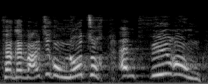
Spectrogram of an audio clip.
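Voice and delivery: high shrill outcry for help; shrieking. Acted. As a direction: scream it to the whole gym. Woman grabbed, crying out.

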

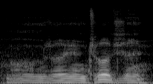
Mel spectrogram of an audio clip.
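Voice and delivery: normal talking voice

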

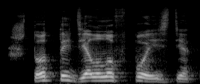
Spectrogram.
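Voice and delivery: low questioning voice; low-pitched inspector; stern interrogator. A narrator's reading. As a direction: question her low and firmly.

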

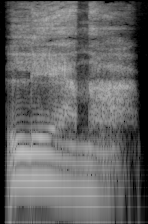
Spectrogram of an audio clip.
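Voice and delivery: lightly voiced serpent, drawn out; a hint of a hissing snake; snake's answer. A narrator's reading. Fire snake naming who was in control, lightly hissing. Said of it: "быстро ответила змея".

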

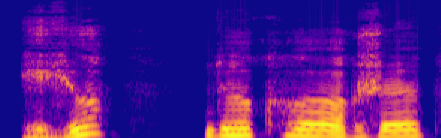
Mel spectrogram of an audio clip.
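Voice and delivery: drawn-out, pained cry, high and loud; plaintive. A narrator's reading. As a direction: stretch it out with suffering. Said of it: "протянула Соня жалобно и с страданием". (жалобно, протяжно, с страданием)

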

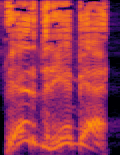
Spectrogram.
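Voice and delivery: squeaky little Scottish pixie; high, rough tiny rascal; Feegle voice. Acted.

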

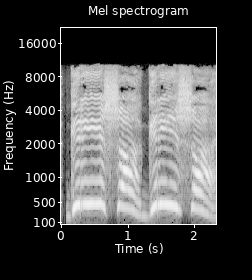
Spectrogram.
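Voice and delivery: high, drawn-out cry for help; piercingly high, loud wail; desperate scream. A narrator's reading. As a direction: scream the name in despair. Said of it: "отчаянным воплем закричала она".

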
